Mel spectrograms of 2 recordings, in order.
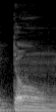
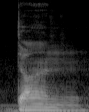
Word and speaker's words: done: Don, but we don't say don, right? We say done. That's why you have to memorize it.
